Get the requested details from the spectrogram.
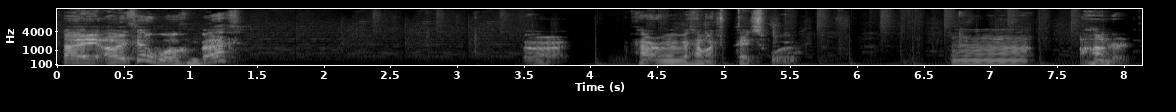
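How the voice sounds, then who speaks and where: Man streamer, hoarse voice, fairly high pitch, bright tense tone, chatty, faint music behind. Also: lively intonation, takes it slowly, long pauses. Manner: chatty, greets viewers while playing. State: hoarse, losing his voice. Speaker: game streamer. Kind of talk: casual live-stream chat.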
